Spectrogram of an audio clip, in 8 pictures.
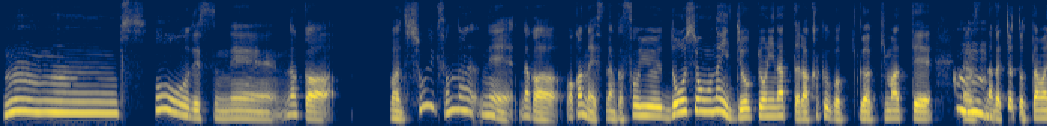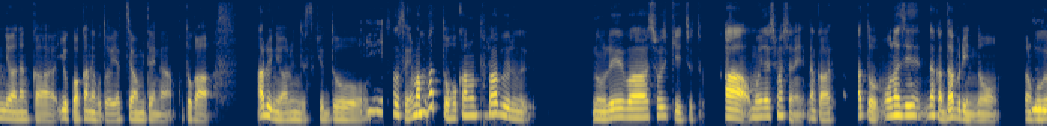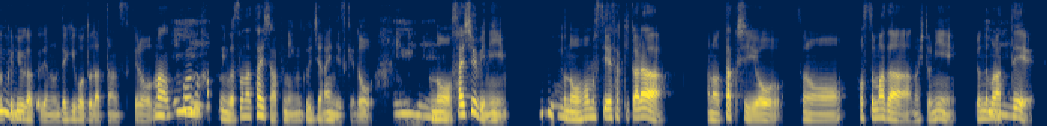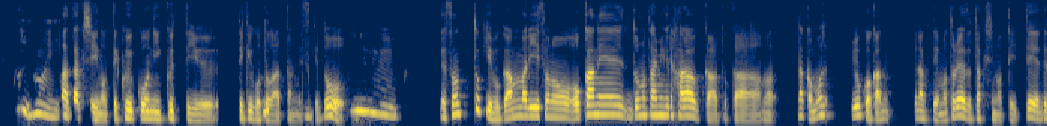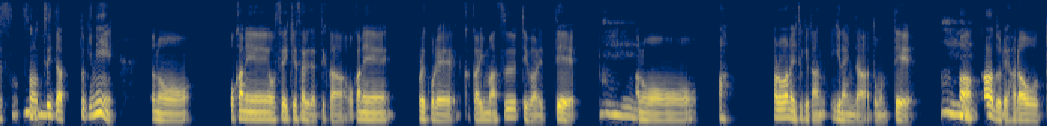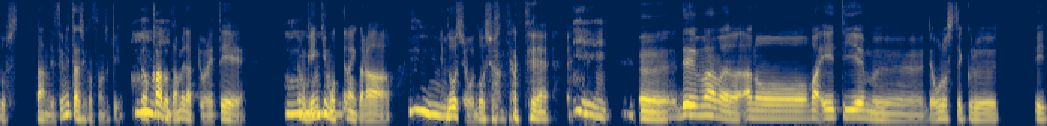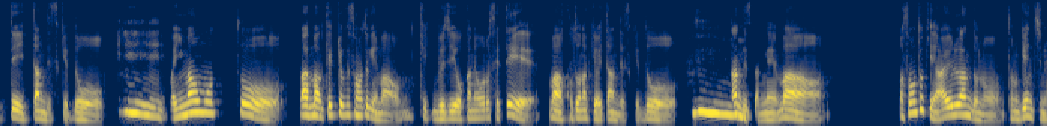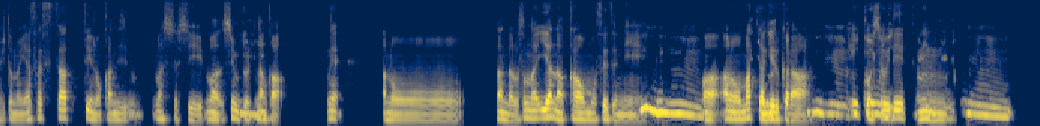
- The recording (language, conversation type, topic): Japanese, podcast, 旅先で忘れられないハプニングは何がありましたか？
- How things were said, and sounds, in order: laughing while speaking: "ってなって"; chuckle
